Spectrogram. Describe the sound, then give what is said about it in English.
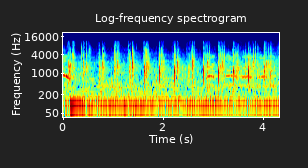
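Baseball crowd of Salem fans clapping in the top of the 10th inning, with many slow, evenly spaced claps in a steady rhythm over a low background hum. “Some long claps from the Salem faithful.”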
